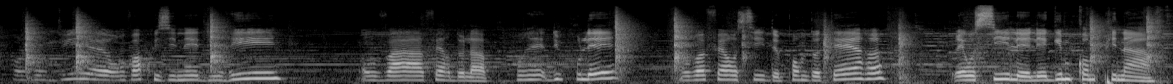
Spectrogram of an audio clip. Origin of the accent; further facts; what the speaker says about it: Burundi; moved away; chez nous, au Burundi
